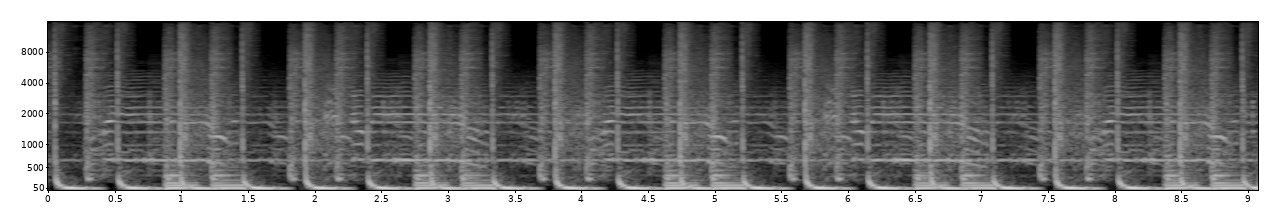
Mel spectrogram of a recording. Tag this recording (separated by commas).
Music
